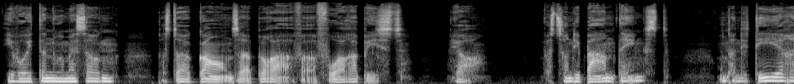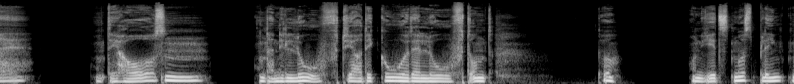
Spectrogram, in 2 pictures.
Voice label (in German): Werbung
